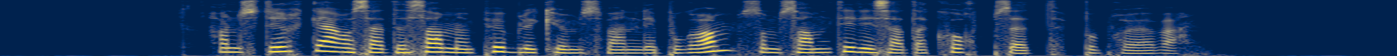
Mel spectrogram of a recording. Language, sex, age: Norwegian, female, 24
